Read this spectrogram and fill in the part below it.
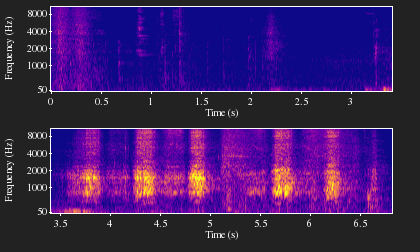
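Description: Hand saw starting a fine kerf in wood for a bed desk build, with a quiet stretch of light scraping before rhythmic back-and-forth sawing strokes grow louder and nearer in the second half.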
